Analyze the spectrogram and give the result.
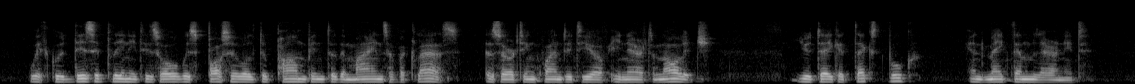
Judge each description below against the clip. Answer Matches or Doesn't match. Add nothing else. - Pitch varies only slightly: Matches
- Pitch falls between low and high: Doesn't match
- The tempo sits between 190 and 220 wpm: Doesn't match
